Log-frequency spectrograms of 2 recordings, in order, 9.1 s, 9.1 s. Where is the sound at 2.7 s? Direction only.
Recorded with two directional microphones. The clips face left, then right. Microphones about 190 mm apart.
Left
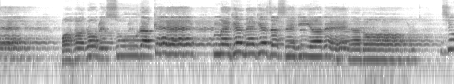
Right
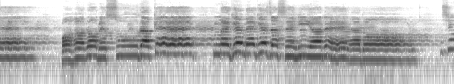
30° right (ahead or behind).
